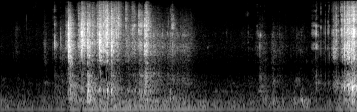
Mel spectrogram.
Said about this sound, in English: I tried this in the kitchen earlier, but I think you need to hear the crunch from this.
